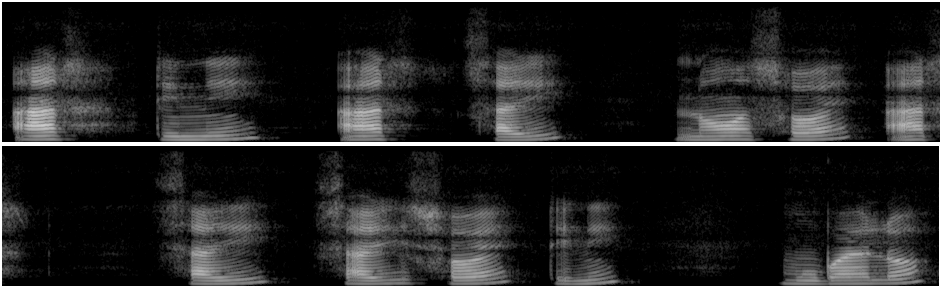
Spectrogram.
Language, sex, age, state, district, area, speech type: Assamese, female, 45-60, Assam, Dhemaji, urban, read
